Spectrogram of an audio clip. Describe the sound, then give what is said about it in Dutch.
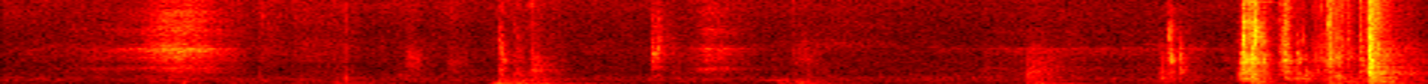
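A family's front door, after the doorbell is rung, being unlatched and opened, with a few sharp clicks and rattles spaced out and then a louder cluster of clattering knocks near the end, with no talking. “Voor het eerst aanbellen bij de familie van Eefke.”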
